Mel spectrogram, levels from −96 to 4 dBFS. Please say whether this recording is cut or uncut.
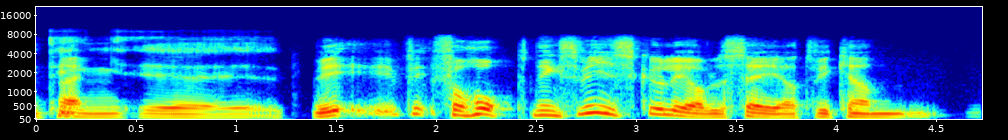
cut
